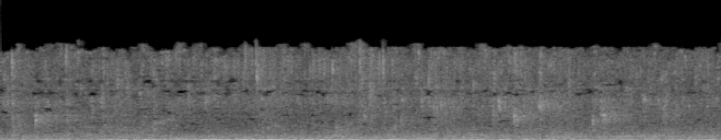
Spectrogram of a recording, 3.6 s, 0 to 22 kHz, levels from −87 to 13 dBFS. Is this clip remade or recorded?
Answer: remade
